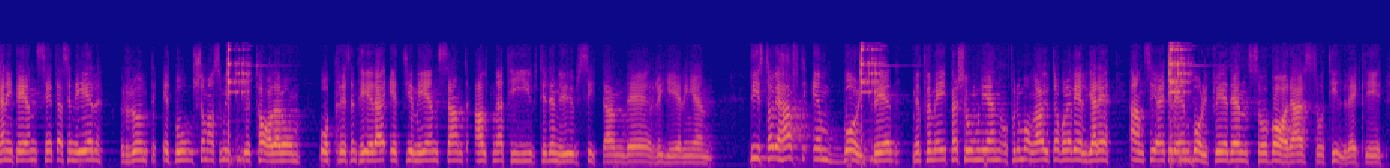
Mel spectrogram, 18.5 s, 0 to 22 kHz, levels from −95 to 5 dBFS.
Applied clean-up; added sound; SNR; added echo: neural mask model RNNoise.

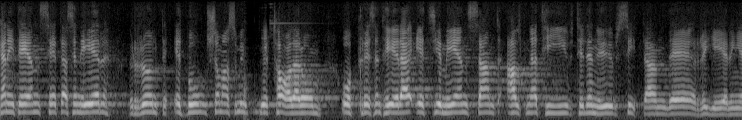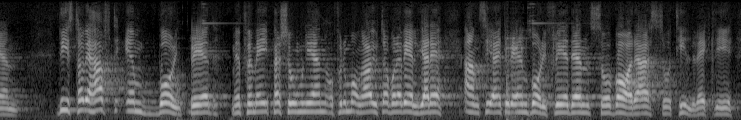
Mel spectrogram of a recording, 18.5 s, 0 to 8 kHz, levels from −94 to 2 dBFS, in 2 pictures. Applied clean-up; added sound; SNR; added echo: neural separator model SepFormer DNS4.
